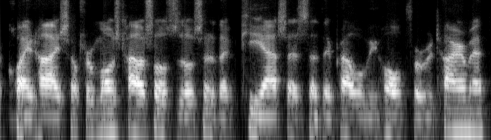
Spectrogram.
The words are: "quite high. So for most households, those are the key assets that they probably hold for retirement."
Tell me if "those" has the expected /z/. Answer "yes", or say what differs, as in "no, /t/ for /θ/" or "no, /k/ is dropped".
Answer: yes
